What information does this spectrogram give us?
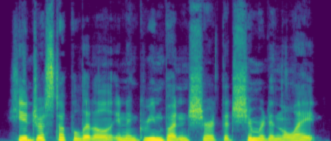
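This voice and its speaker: A woman's voice: mid-range voice, fairly even intonation, fast, creaky, darkish tone, no echo. A woman reading scripted fiction as an audiobook narrator.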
